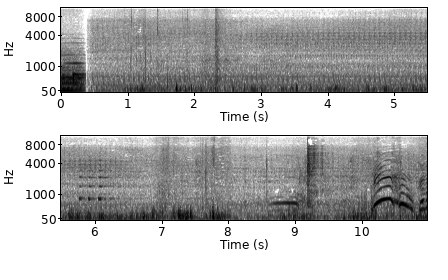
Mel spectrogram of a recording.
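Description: Music cuts off right at the start. Then faint outdoor sound on a forested slope: an uneven low rumble of wind on the microphone with a few light cracks and knocks, a short high chirp about six seconds in, and a man's voice starting just before the end.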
